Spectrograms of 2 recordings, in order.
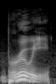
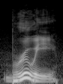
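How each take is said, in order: First: It is said as two syllables, brewy. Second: The same.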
